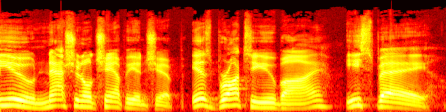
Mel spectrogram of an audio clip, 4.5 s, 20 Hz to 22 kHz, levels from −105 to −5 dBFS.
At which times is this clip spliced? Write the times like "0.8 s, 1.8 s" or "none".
3.2 s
